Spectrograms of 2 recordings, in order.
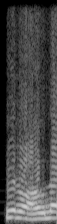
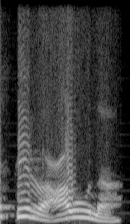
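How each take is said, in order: First: फ़िरऔना with a thick, backed r; wrong heavy ra. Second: फ़िरऔना slow, with a light r; correct thin ra. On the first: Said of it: "फ़िरऔना नहीं पढ़ेंगे". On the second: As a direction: draw out फ़िरऔना, keeping its र thin. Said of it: "पतला पढ़ेंगे". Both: Shown as a demonstration.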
